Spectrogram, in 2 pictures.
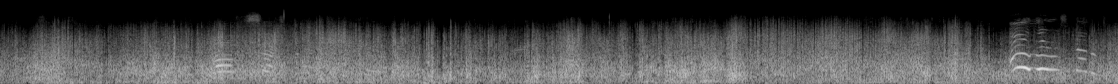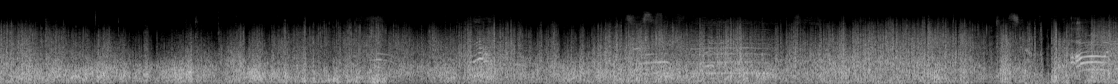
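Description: Wind buffeting the microphone over open water, a steady rough rushing with gusty spikes. A few short voice exclamations break through it about two, ten and eighteen seconds in.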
